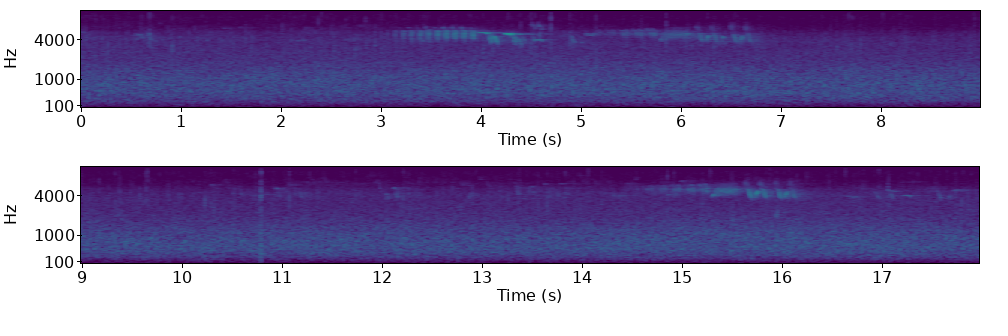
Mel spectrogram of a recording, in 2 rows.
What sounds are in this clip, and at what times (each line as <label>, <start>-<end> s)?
warbler song, 0-8 s
rain, 0-18 s
Pacific Wren song, 10-16 s
warbler song, 14-18 s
